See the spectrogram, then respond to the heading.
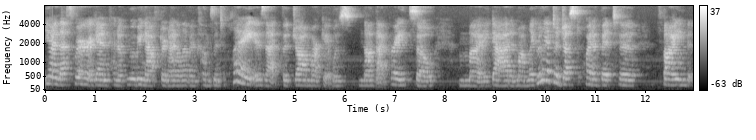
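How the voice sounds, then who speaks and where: A woman with a Midwestern accent speaks at a fairly slow pace with fairly even intonation, amid noticeable background noise and audible room echo. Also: medium pitch for a woman. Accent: American Midwest. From US Midwest (Chicago area, Missouri), moved from India at 8. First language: Gujarati. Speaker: neuroscience PhD, podcast guest. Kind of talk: casual interview.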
